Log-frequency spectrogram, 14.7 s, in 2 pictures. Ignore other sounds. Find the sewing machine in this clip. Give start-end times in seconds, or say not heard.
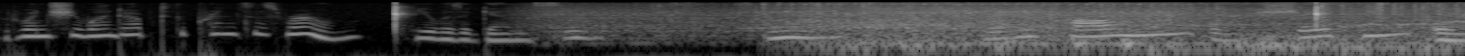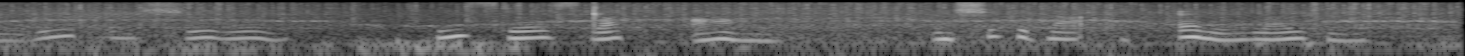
2.5-14.6.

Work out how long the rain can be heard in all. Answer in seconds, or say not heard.
11 s.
